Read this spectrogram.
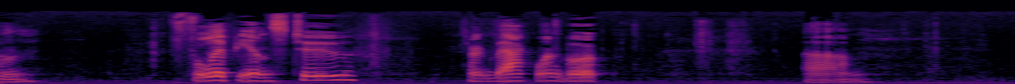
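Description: An elderly woman speaks slowly and calmly into a microphone.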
